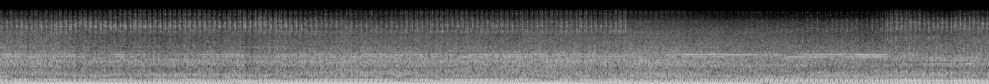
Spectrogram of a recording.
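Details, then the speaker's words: Kohler CH750 twin in a Miller Trailblazer 302 AirPak welder, after the owner's repair, running at constant speed: a steady even drone with no knocks or misses. It sounds pretty much identical to the other welder. "don't they sound pretty much identical now Mike wins Mike one again"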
